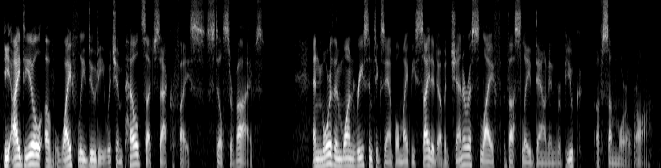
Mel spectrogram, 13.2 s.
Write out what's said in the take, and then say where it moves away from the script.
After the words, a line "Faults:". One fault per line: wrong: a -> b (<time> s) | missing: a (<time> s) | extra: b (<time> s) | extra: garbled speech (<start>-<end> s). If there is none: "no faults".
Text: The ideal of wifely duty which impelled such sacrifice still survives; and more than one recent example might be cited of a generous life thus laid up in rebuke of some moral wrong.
The ideal of wifely duty which impelled such sacrifice still survives; and more than one recent example might be cited of a generous life thus laid down in rebuke of some moral wrong.
Faults:
wrong: up -> down (10.7 s)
